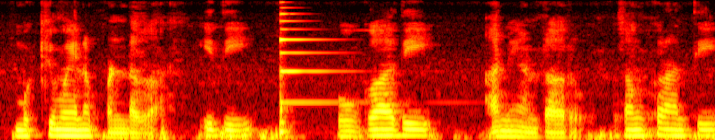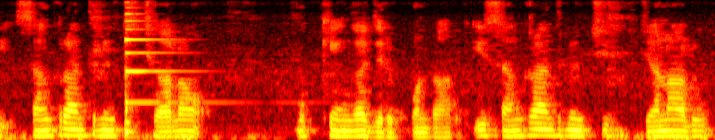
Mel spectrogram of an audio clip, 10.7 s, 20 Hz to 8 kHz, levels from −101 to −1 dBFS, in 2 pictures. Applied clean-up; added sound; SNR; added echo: none; Acoustic guitar; 4 dB; none.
